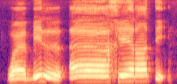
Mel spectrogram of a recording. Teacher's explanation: Wabil a-nya dibaca panjang 2 harokat.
